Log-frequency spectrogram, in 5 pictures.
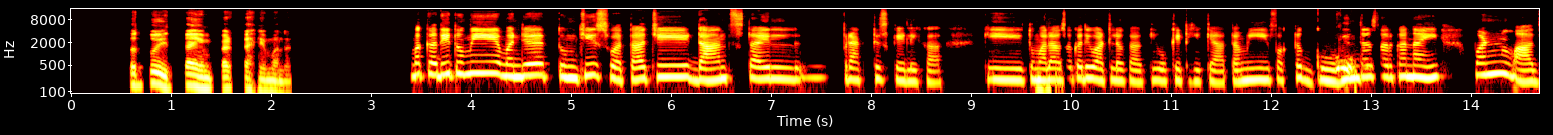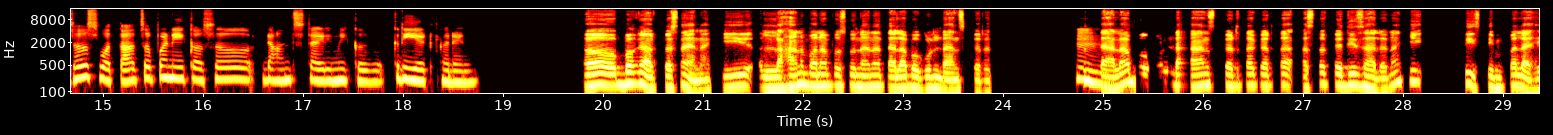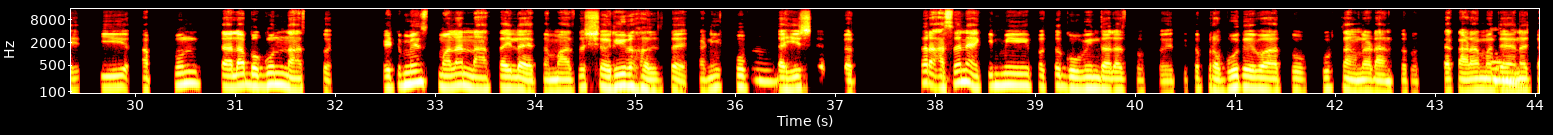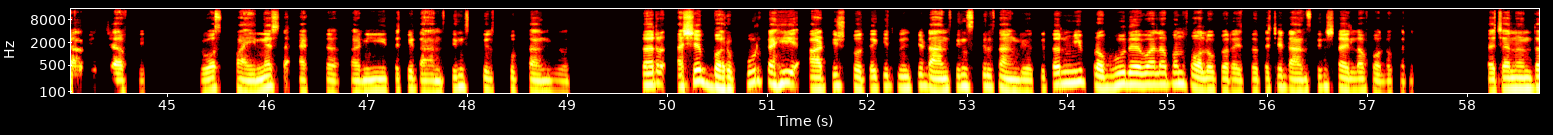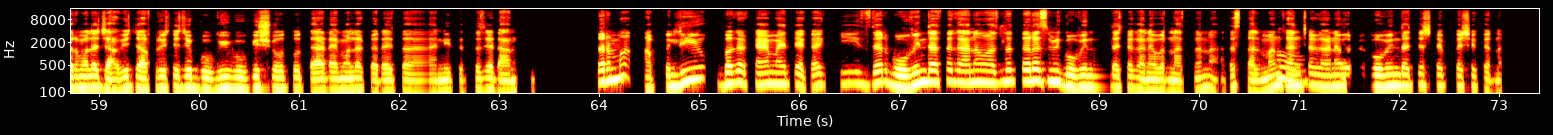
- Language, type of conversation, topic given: Marathi, podcast, आवडत्या कलाकारांचा तुमच्यावर कोणता प्रभाव पडला आहे?
- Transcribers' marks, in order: in English: "इम्पॅक्ट"; in English: "डान्स"; in English: "डान्स"; in English: "क क्रिएट"; in English: "डान्स"; in English: "डान्स"; in English: "सिम्पल"; in English: "इट मीन्स"; unintelligible speech; in English: "डान्सर"; in English: "हि वॉज फाईनेस्ट एक्टर"; in English: "डान्सिंग स्किल्स"; in English: "आर्टिस्ट"; in English: "डान्सिंग स्किल"; in English: "फॉलो"; in English: "डान्सिंग स्टाईलला फॉलो"; in English: "शो"; in English: "डान्स"; in English: "स्टेप"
